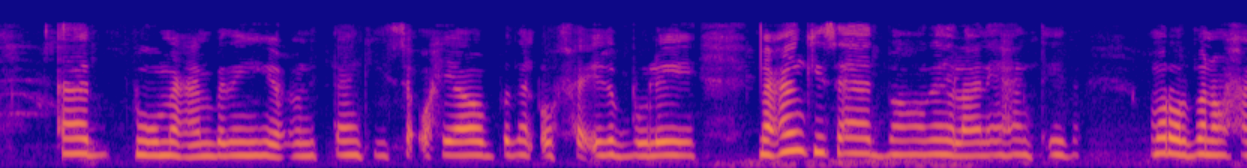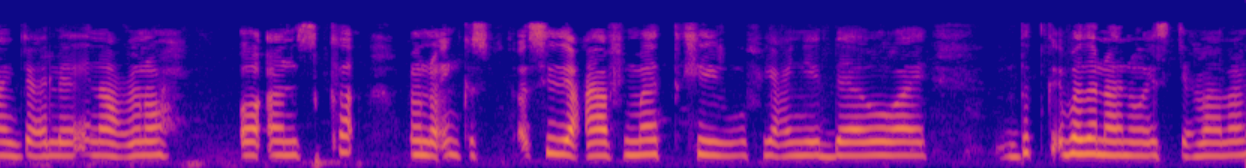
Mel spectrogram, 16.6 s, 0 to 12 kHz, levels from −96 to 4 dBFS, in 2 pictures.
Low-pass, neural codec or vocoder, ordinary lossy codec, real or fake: 7.2 kHz; none; MP3, 96 kbps; real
